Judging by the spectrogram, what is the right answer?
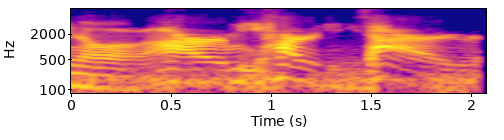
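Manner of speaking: slow movie pirate voice, drawn-out "arr". Explaining where movie pirate talk came from, in a pirate voice. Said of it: "The whole idea of talk like a pirate".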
